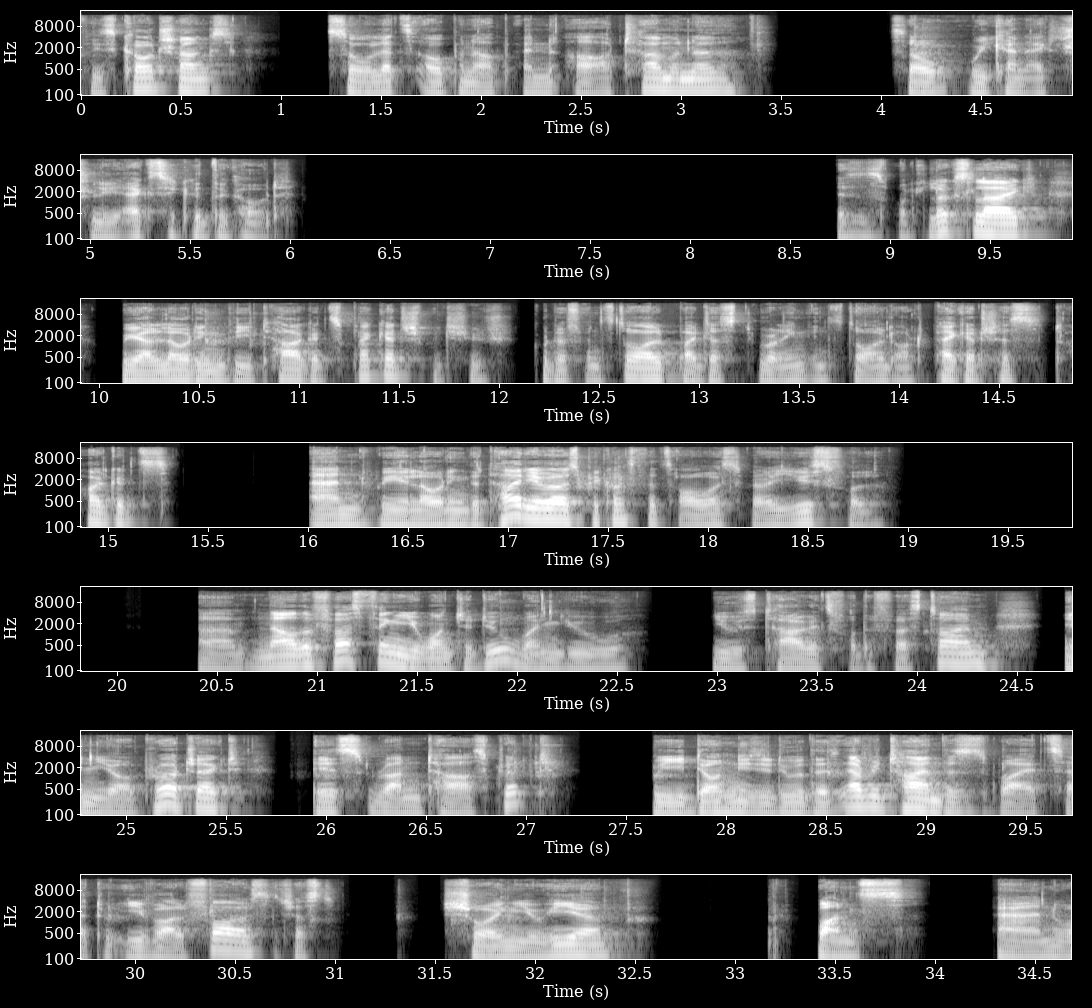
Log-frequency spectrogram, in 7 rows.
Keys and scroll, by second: 3.5 c, 3.9 r, 6.1 ctrl+h, 7.0 ctrl+Return, 10.7 shift+v, 11.0 Escape, 17.3 ], 25.8-27.4 typing, 26.6 Escape, 28.8 typing, 29.1 Escape, 30.2 shift+v, 30.6 Escape, 31.3 ctrl+_, 32.2 ctrl+_, 33.1 ctrl++, 33.4 ctrl++, 34.2-34.6 typing.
